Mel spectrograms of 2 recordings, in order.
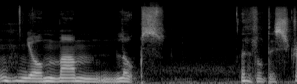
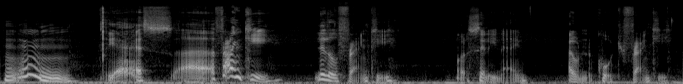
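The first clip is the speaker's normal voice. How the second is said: creepy doting mother. Acted. Mother wheedling her grown son Joshy, creepy doting voice. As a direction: coax your son sweetly, menace underneath. Mother rambles about names.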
